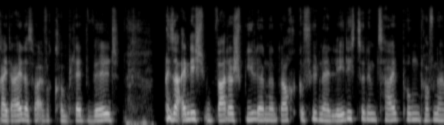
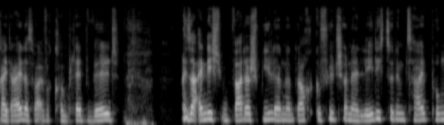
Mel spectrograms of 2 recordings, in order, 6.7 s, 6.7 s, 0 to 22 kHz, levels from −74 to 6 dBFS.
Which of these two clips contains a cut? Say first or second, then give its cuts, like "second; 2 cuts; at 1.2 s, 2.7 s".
first; 2 cuts; at 2.4 s, 4.8 s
